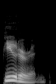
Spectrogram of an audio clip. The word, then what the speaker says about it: Buterin: prescient profile of Vitalik Buterin, I think it's pronounced Buterin, months before the 2022 crypto crash.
